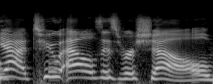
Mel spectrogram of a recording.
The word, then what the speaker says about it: Rachelle: It's Rochelle. You do that every time, but it's okay. – Well, sorry. – Way to go, Mark. – I mean, it's spelled Rachel. Talk to Justin. I can't. – Really? Because I spelled it for him, too. – How do you spell it? – R-A-C-H-E-L-L-E. – Oh, well, see, that looks like Rachel to me. – No, that looks like Rochelle.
